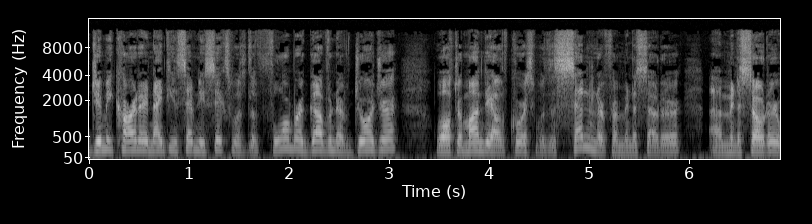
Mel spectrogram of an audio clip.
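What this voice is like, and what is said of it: Bronx accent. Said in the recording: “that's my Bronx accent”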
